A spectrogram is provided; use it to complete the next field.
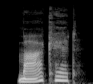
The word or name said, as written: marekat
